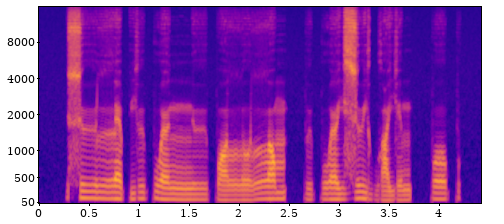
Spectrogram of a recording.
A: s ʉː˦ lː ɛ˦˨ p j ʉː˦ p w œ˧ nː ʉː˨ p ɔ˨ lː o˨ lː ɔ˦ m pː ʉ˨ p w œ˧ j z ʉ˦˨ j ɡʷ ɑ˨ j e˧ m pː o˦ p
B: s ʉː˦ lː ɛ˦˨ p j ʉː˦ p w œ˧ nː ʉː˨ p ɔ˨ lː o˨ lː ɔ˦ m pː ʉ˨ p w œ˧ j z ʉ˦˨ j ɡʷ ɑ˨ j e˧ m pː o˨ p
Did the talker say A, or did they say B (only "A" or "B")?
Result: A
